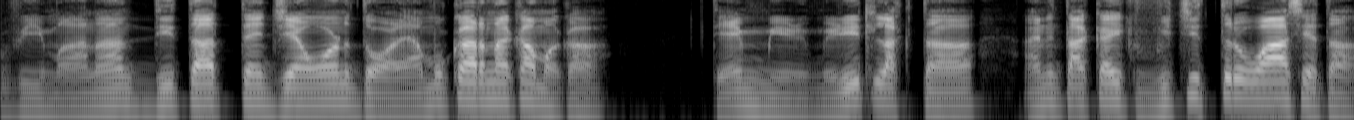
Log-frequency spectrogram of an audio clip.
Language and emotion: Goan Konkani, disgusted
